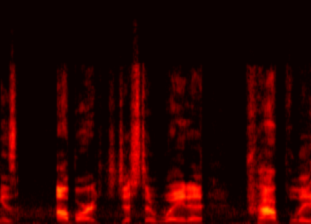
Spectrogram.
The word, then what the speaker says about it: Abarth: start off saying is I Bart's just a way to probably say this car a lot would say Abarth or something like that but the H is silent so it's actually Prince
